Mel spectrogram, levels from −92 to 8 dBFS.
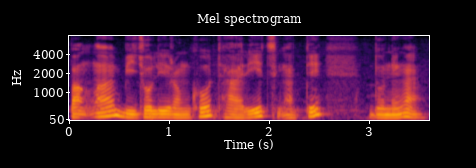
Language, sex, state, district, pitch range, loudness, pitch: Garo, male, Meghalaya, West Garo Hills, 105-140 Hz, -17 LUFS, 115 Hz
